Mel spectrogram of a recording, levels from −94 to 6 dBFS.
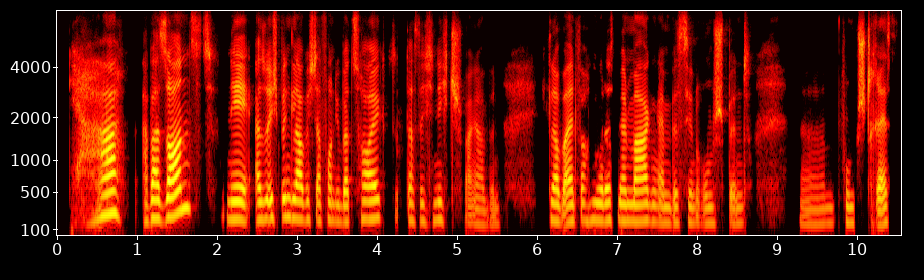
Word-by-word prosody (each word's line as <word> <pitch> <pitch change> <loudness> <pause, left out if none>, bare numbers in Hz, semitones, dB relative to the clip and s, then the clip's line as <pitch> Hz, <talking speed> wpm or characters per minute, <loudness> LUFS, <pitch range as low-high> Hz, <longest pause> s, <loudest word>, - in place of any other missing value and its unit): Ja, 245 0 +4 0.2
aber 200 +1 +3
sonst? 250 - +5
Ne, 195 -2 +2
also, 185 +2 -1
ich 200 -1 -1
bin, 215 +1 -3
glaube 195 -2 +2
ich, 190 - -5
davon 180 0 -5
überzeugt, 195 +4 -3
dass 185 -2 -9
ich 175 -1 -11
nicht 185 -1 -8
schwanger 145 -1 -9
bin. 75 - -18 0.5
Ich - - -39
glaube 180 -2 0
einfach 175 +1 -2
nur, 180 0 -4
dass 180 -1 -2
mein 175 -1 -3
Magen 175 0 +2
ein 160 0 -7
bisschen 160 0 -9
rumspinnt, 155 0 -8 0.6
ähm, 145 - -16
vom 160 -1 -10
Stress. 140 +3 -2
180 Hz, 165 wpm, -25 LUFS, 165-195 Hz, 0.6 s, sonst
